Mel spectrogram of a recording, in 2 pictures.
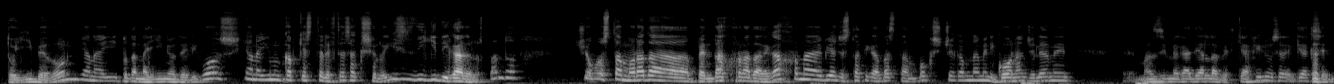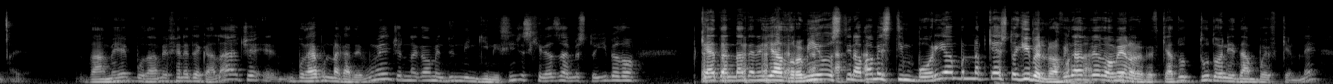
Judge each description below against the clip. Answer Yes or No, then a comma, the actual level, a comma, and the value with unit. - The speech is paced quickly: Yes, fast, 200 wpm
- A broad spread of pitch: Yes, wide, 6.4 semitones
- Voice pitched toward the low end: No, medium, 175 Hz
